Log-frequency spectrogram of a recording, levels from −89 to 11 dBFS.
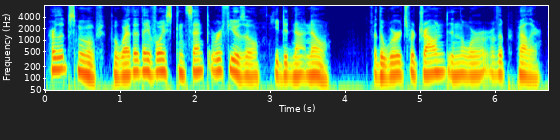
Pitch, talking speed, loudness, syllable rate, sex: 130 Hz, 225 wpm, -16 LUFS, 5.9 syllables/s, male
